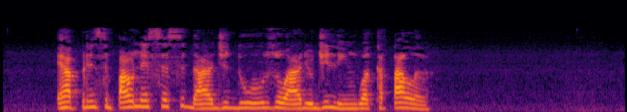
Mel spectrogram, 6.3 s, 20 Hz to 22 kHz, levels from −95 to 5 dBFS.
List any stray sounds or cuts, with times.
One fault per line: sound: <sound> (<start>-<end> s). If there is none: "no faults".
no faults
